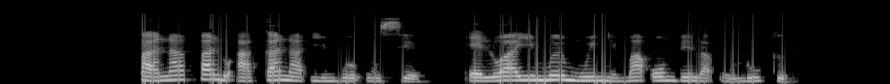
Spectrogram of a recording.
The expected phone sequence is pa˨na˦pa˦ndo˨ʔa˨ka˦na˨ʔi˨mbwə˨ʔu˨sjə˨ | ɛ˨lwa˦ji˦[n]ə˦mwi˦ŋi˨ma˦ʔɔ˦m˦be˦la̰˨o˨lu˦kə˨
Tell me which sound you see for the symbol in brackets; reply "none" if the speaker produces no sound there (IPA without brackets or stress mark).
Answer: m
